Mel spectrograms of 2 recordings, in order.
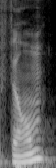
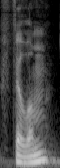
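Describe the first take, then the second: First: The word is said as one syllable. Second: The word is said with an extra syllable. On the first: The speaker calls it right. "instead of saying film" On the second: The speaker calls it wrong. "where'd you get that extra I?"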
